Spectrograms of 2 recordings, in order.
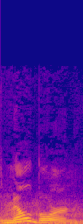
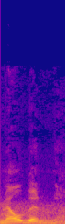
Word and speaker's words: Melbourne: I remember watching a video where it was explained that a lot of people mispronounce it as Melbourne when it's actually more like Melbourne, right? They live in Melbourne.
